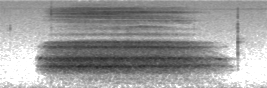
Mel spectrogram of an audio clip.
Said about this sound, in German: Einatmen mit geöffnetem Mund. Und jetzt atme genauso aus. Lass die Enge hinten im Kehlkopf, als würdest du flüstern wollen.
